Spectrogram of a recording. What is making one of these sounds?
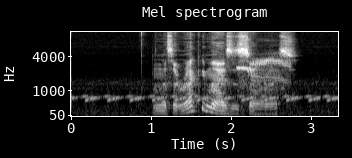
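A creature lets out loud, wavering shrieks.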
